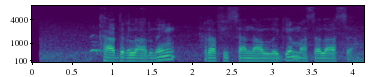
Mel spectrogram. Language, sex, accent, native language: Uzbek, male, Surxondaryo, Uzbek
